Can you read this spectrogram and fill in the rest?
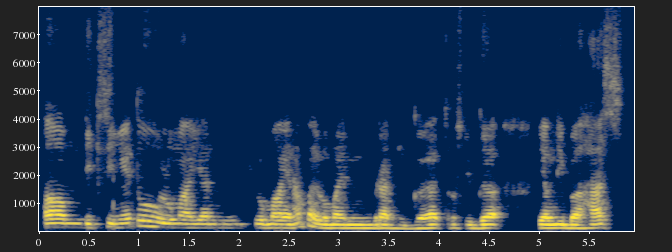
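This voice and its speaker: A man's voice: medium pitch, level tone, normal speed, mellow, lo-fi sound. A young man with an Indonesian accent chatting in a casual online class discussion, joking and self-deprecating. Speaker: class participant. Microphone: video call.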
